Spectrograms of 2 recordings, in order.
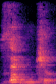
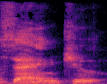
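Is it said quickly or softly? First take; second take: quickly; softly. First: It is said quickly. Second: It is said softly and smoothly.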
